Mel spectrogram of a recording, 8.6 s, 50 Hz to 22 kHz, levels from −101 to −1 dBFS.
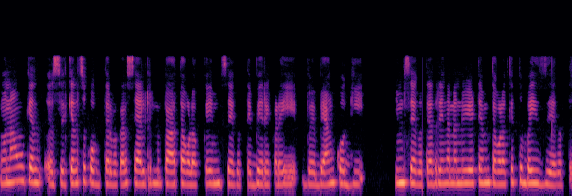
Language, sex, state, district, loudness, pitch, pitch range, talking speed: Kannada, female, Karnataka, Chamarajanagar, -32 LUFS, 235 Hz, 225-245 Hz, 155 wpm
